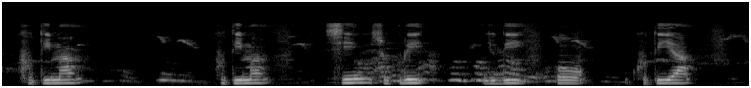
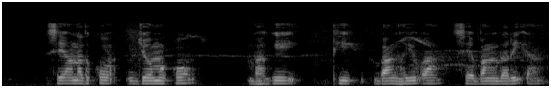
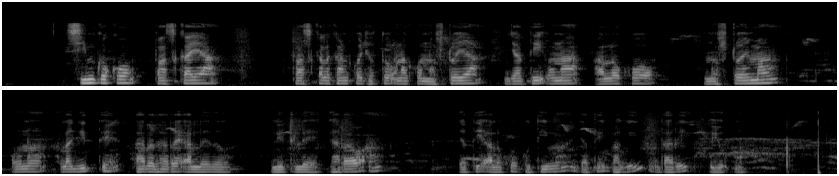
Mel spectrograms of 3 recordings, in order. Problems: constant background noise, continuous background conversations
